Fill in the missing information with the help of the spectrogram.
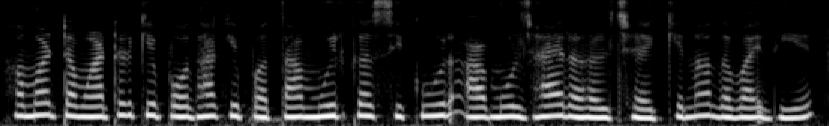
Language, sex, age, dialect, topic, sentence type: Maithili, female, 18-24, Bajjika, agriculture, question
